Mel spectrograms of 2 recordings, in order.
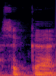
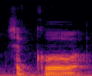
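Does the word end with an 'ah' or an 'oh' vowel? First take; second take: ah; oh. First: The final vowel is an open 'ah' sound. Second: The final vowel is a rounded 'oh' sound. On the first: This is the Ngapak (Banyumasan) way of saying it. "kalau di Purbalingga itu bilangnya sega pakai A" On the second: This is the Jogja way of saying it. "kalau di Jogja sego gitu"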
